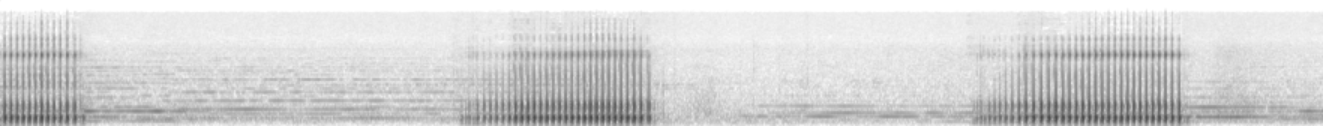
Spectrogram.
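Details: Bulldog snoring: loud, rattling snores on each breath about three seconds apart, with quieter whistling breaths between.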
